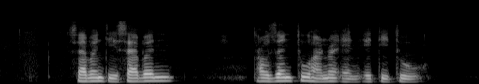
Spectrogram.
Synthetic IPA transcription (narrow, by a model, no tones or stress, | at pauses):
sɛvə̃ntisɛvə̃n | t̪ʰawzə̃ntuɦãndɹədɛ̃netitʰu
